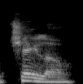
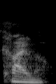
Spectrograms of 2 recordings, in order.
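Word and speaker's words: caelo: hike quit now notice she's using classical so chelo is pronounced kylo but i think you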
